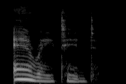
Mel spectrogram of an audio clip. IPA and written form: ˈɛəreɪtɪd (aerated)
